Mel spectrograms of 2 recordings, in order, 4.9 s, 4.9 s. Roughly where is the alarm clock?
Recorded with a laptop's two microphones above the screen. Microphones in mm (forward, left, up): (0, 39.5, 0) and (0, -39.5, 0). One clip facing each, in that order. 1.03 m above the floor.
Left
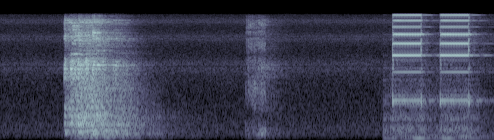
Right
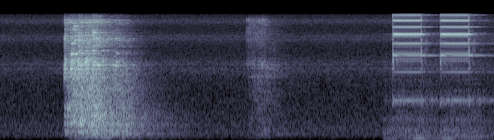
Left.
